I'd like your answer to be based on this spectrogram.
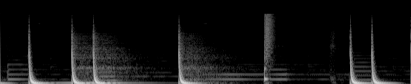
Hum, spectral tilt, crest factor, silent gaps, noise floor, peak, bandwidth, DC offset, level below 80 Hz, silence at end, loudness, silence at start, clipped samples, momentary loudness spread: none; -7 dB/octave; 14 dB; none; -58 dBFS; -6 dBFS; 11.5 kHz; under 0.1%; -24 dBFS; 0.15 s; -22 LUFS; 0 s; under 0.1%; 14 LU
